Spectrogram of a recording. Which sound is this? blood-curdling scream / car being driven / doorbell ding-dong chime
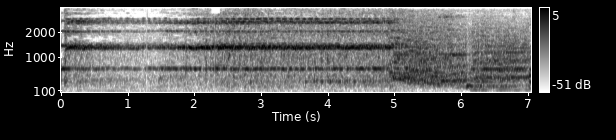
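car being driven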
